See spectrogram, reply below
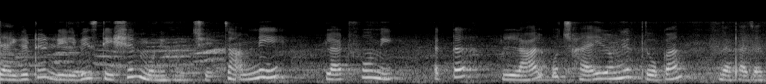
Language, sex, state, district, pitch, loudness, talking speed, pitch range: Bengali, female, West Bengal, Dakshin Dinajpur, 240 Hz, -20 LUFS, 125 wpm, 215-330 Hz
